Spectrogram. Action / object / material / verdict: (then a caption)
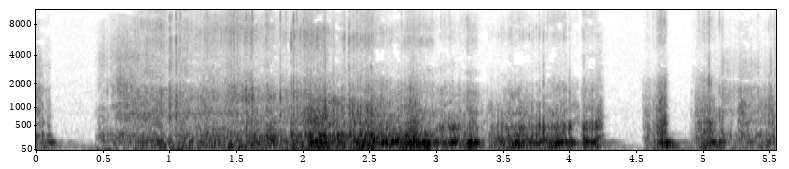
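scrape / foam microphone windscreen / foam / none. A black foam windscreen on a silver microphone is scratched with fingertips and tapped with the fingers of both hands. The result is a dense, low, rumbling scrape with muffled thumps. It drops to near silence in two short gaps.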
